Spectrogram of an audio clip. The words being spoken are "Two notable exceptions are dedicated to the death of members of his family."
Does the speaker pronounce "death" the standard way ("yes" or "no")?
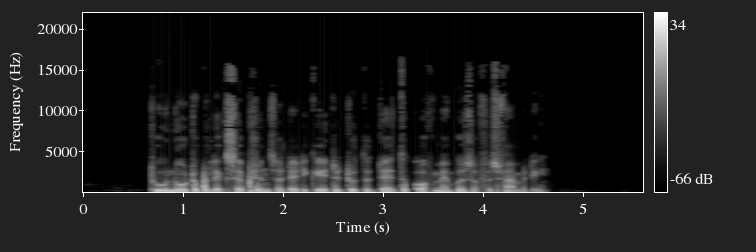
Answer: no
